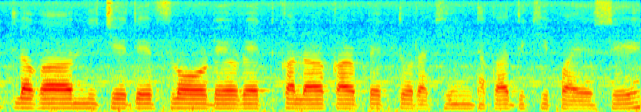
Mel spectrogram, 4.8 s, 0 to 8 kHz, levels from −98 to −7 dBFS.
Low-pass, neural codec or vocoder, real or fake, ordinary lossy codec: none; none; real; none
